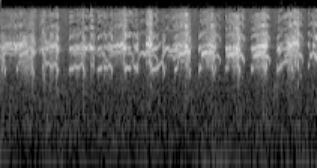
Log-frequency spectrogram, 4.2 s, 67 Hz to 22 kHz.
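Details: Nankeen kestrel, Aboriginal names martiet and minmin, recorded in Victoria, Australia, December 2024: rapid strings of piercing, twisted notes broken by a couple of brief silences.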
